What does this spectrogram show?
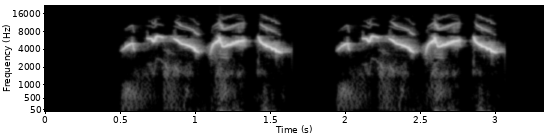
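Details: Oriental magpie-robin (Copsychus saularis) while feeding chicks gives two quick bursts of varied, sweet whistled notes, rising and falling, about a second each and a second apart; nothing else is heard.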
